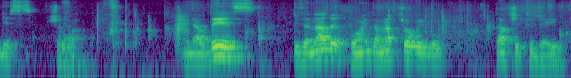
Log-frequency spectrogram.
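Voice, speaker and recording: Speaking with an Israeli accent at a medium pitch, the man moves at a fairly slow pace with long, frequent pauses and lively intonation, and the room echo is audible. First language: Hebrew. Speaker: course teacher. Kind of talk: lecture. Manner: halting.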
